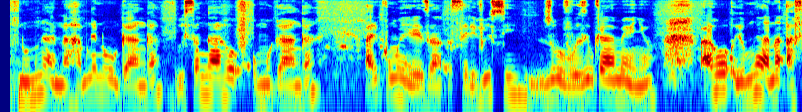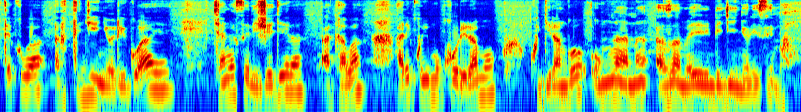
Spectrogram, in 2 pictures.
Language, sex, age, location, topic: Kinyarwanda, male, 18-24, Kigali, health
